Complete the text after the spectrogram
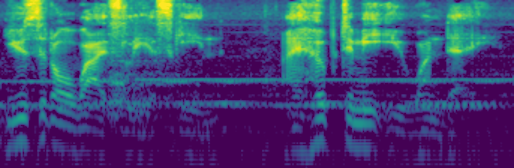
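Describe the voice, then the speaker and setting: Man acting earnest, low-pitched time traveller, music behind. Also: animated, normal speed, low-quality recording. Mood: solemn, tender. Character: brilliant, urgent yet compassionate male alien time traveller. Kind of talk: full-cast audio drama acting.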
